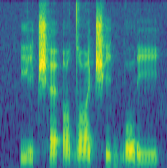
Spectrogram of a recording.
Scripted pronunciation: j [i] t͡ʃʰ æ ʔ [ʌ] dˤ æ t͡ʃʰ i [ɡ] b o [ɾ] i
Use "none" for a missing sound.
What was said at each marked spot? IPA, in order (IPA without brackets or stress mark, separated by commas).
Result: i, ɒ, ɡ, ɾ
